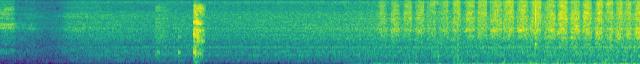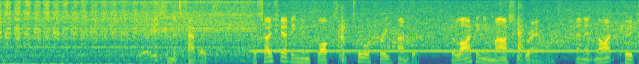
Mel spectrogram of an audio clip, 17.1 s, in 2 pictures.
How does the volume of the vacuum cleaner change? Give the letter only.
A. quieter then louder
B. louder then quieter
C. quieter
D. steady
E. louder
E.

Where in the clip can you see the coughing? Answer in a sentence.
The coughing can be heard from 2.0 to 2.8 s.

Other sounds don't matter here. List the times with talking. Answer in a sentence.
The talking can be heard from 10.3 to 17.0 s.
